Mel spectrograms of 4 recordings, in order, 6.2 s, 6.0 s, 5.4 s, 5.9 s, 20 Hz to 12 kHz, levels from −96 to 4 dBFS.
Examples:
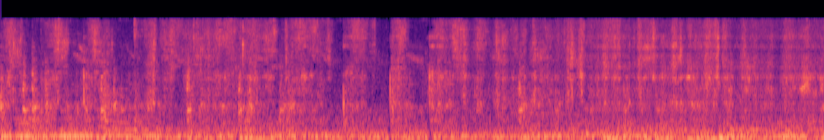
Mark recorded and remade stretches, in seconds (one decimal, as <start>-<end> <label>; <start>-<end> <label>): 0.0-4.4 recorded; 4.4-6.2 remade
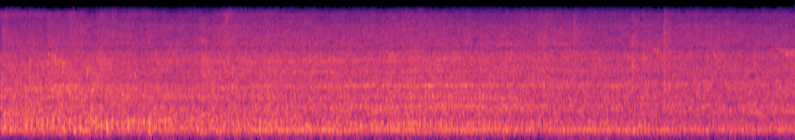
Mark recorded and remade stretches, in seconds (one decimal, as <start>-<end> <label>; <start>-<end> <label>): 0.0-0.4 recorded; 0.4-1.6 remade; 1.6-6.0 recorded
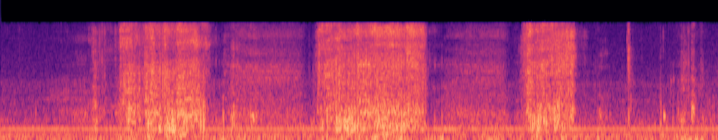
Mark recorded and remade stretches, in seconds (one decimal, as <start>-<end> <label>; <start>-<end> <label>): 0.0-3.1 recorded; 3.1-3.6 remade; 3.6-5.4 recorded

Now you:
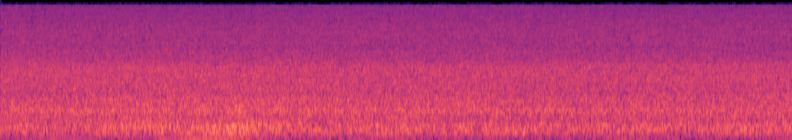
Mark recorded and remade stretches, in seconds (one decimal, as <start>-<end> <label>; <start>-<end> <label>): 0.0-5.9 recorded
